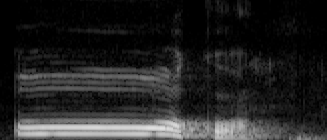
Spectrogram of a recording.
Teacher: буде також 2 якщо поділити його на склади буде о А на який звук падає наголос око вірно на перший о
